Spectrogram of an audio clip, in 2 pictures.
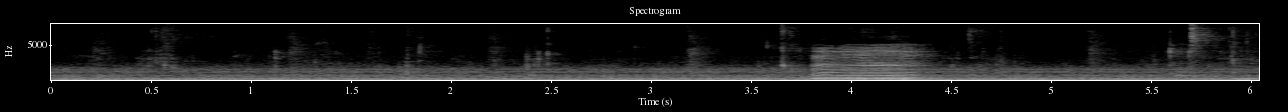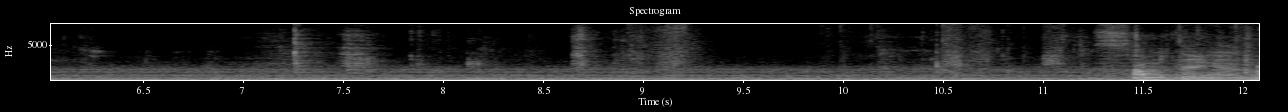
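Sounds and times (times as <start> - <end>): room noise hum: 0.0 - 12.0
chewing food: 0.1 - 8.9.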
